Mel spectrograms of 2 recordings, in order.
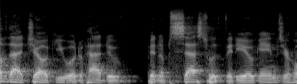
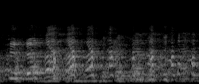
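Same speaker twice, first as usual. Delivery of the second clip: high, soft, breathless giggle; giddy stoned giggle; 13 dB quieter than usual. Acted. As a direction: giggle like the high just hit. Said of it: "impression of the moment".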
